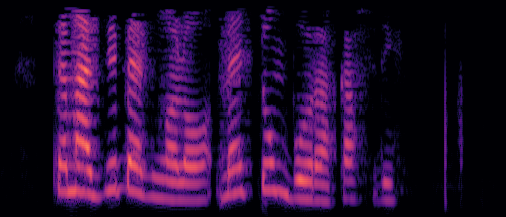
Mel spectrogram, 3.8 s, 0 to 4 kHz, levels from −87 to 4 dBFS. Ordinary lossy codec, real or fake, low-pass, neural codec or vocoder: MP3, 16 kbps; real; 3.6 kHz; none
